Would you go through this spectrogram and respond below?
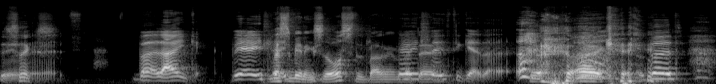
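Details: Adult woman speaking; typical speech.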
